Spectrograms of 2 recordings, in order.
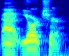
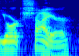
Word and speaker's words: Yorkshire: And by the way, Keith says I'm saying it right. Yorkshire, not Yorkshire, even though that's how it's read. It's Yorkshire.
